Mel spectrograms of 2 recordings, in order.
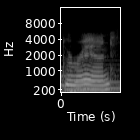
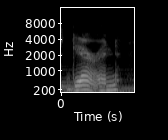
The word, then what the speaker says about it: Garand: Although the name Garand is frequently pronounced Garand, the preferred pronunciation is Garand, to rhyme with errand.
